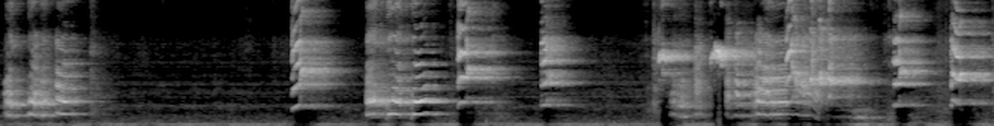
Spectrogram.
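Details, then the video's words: Pet yellow talking parrot indoors producing short bursts of high, harsh, chattering syllables separated by pauses, with a steady low electrical hum behind. "Peeko is talking parrot || Peeko in his talking mood"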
